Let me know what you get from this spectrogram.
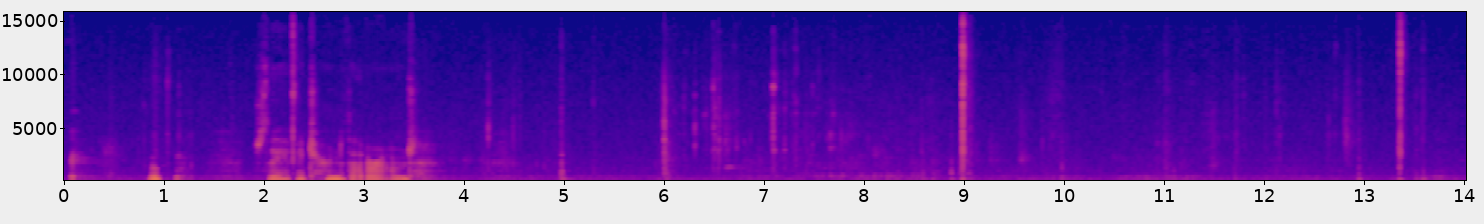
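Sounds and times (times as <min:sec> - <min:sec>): plastic pieces clicking together: 0:06.0 - 0:07.6.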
